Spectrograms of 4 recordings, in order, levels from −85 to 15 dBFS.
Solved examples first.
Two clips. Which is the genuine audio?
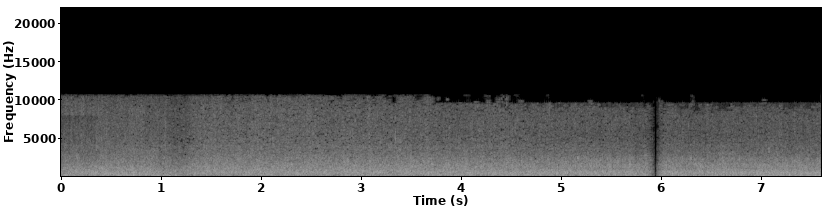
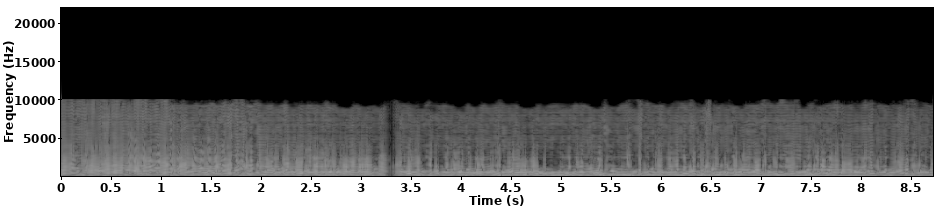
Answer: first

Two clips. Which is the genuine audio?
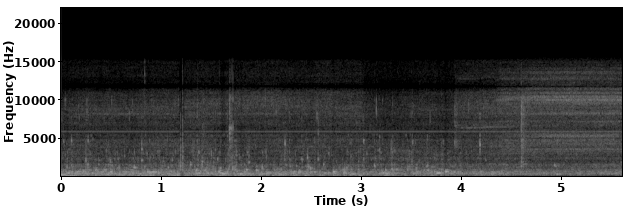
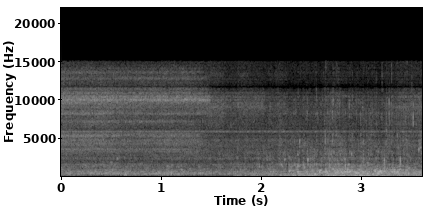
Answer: first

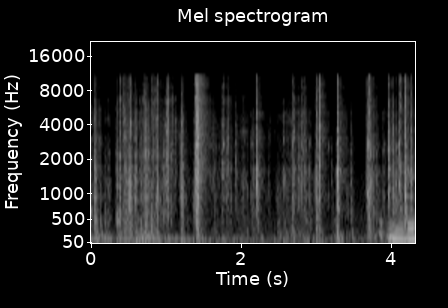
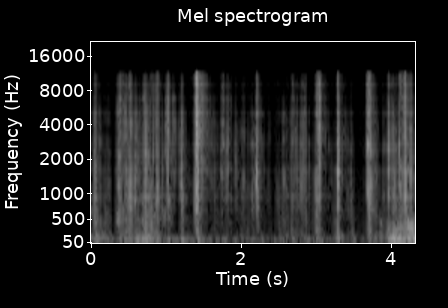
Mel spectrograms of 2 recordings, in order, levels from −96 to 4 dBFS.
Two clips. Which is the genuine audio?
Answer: first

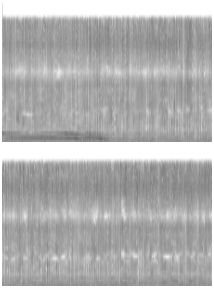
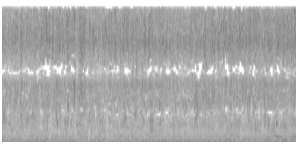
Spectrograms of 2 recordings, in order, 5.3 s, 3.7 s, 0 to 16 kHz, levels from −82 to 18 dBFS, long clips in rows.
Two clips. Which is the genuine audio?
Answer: second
